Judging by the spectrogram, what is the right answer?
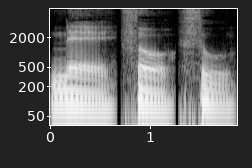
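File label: "nethothu", concatenated syllables; Affixing experiment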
